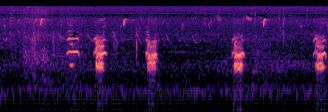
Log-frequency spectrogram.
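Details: Female Blackcreek hound Bee on the trail during her first run one morning: a few separate barks spaced about a second apart over a quiet, faintly hissing outdoor background.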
